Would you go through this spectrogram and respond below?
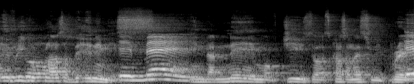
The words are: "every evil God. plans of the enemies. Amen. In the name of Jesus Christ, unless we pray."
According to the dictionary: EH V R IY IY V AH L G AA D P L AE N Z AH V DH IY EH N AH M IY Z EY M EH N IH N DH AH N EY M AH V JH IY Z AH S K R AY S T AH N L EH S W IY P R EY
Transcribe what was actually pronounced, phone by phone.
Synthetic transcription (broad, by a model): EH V R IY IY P L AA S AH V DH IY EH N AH M IY EY M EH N IH N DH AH N EY M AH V JH IY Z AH S K R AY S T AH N EH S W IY P R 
